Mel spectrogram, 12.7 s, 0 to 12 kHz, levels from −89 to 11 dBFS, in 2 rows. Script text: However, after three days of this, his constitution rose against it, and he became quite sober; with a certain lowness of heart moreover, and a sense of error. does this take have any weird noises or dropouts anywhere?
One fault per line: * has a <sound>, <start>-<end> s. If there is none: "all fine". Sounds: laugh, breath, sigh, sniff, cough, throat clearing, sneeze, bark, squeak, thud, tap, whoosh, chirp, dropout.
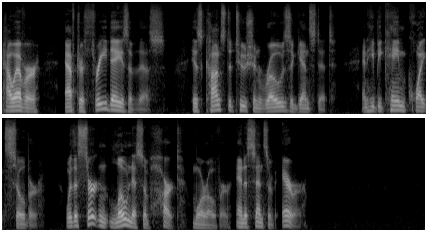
all fine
